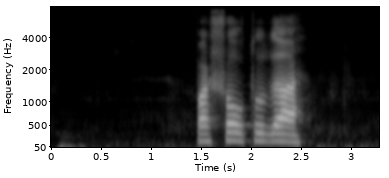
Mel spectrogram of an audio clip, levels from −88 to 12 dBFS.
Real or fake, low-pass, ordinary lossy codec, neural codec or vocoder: fake; 7.2 kHz; none; codec, 24 kHz, 1.2 kbps, DualCodec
